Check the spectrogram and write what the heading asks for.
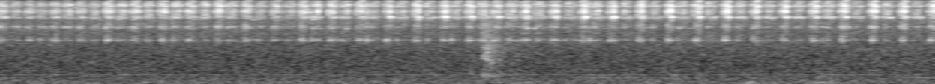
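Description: Near silence, with a faint rasping of dried seasoning being shaken from a plastic spice shaker.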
